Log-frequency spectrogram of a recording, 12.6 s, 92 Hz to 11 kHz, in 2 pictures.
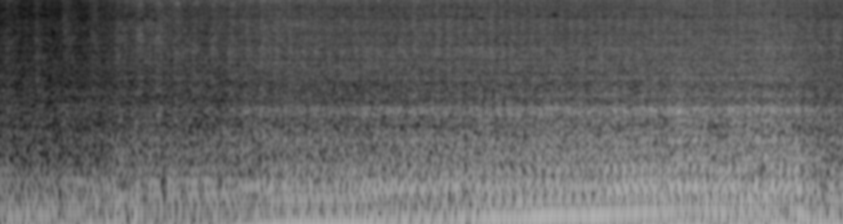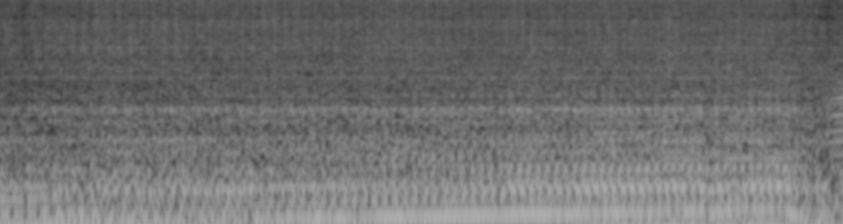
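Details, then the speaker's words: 1984 Camaro Berlinetta V8, straight piped with temporary turndown and no muffler: loud uneven burble, lumpy stumbling beat under steady throttle; owner thinks it isn't firing on all eight, cause unconfirmed. "right definitely I don't think we're firing on all eight"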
